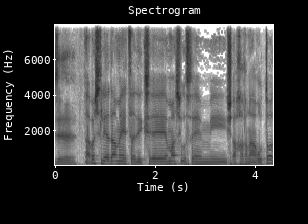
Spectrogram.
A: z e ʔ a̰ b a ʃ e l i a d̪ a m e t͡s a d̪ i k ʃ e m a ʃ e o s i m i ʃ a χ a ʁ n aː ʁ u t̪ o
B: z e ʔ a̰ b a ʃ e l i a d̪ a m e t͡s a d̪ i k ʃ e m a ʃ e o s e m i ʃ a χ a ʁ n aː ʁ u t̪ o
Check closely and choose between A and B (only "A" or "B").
B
